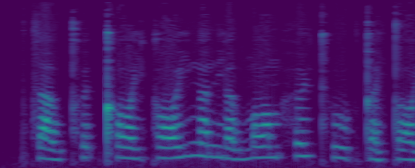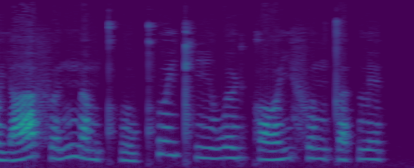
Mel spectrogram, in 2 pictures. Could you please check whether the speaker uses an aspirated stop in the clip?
yes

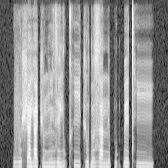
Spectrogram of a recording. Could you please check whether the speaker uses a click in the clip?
no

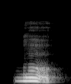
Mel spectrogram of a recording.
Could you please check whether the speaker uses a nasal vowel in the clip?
yes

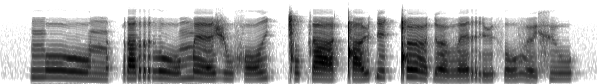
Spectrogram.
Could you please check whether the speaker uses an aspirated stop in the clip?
no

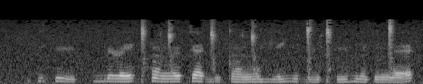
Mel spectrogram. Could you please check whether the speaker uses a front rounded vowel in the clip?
yes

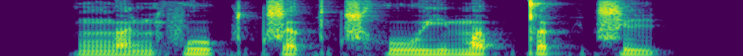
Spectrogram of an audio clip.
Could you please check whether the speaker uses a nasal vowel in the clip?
no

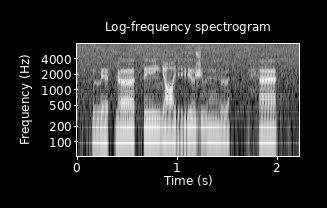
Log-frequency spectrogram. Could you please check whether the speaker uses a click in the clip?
no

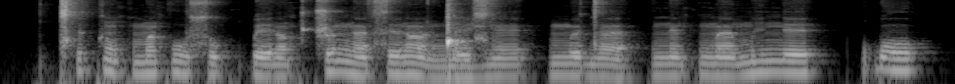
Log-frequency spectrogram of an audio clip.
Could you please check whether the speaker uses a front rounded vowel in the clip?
yes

